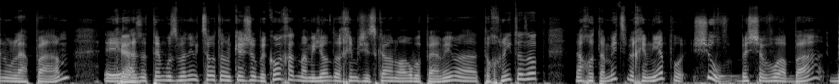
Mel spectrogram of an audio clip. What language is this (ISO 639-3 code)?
heb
